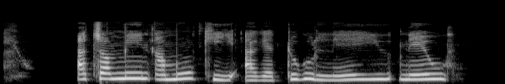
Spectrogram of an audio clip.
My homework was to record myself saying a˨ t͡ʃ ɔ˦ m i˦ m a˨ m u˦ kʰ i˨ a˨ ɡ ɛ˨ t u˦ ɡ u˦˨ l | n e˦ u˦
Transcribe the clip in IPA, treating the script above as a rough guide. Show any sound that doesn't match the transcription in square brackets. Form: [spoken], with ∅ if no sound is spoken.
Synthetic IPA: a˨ t͡ʃ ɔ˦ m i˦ [n] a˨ m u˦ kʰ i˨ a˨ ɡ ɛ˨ t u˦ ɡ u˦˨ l | n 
